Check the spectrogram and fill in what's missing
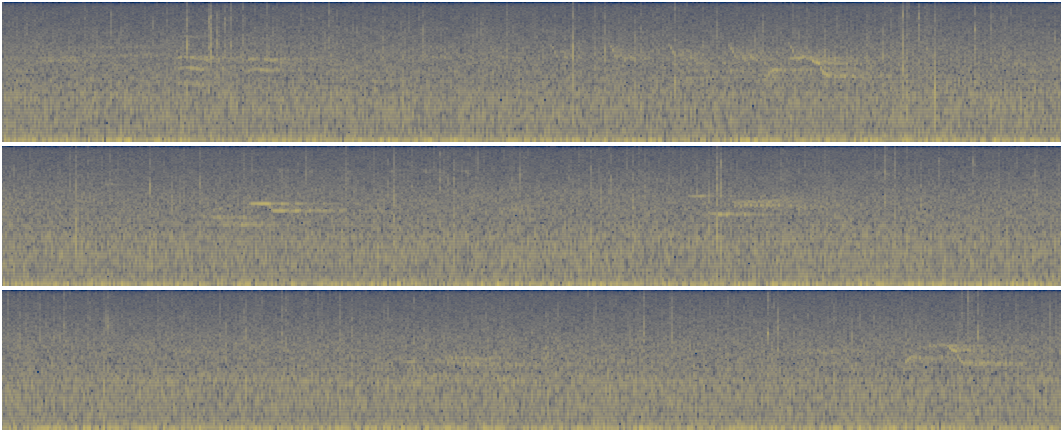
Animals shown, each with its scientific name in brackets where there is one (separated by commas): Wood Thrush (Hylocichla mustelina), Ovenbird (Seiurus aurocapilla), Blue Jay (Cyanocitta cristata)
